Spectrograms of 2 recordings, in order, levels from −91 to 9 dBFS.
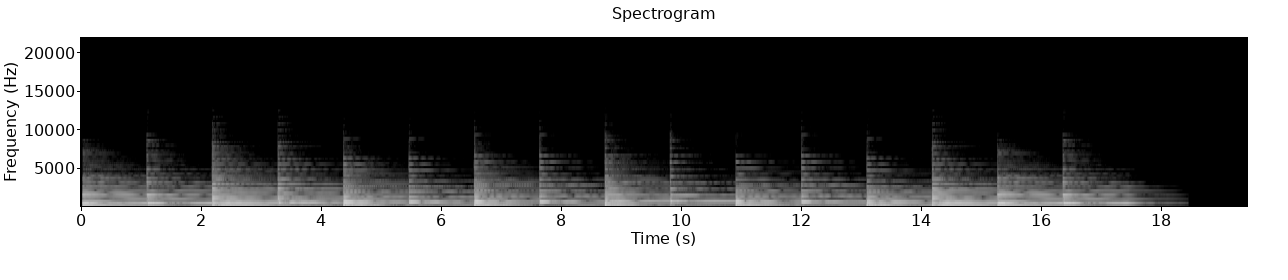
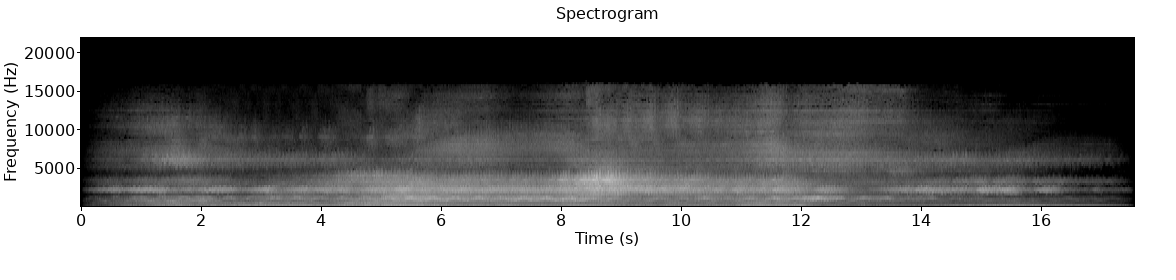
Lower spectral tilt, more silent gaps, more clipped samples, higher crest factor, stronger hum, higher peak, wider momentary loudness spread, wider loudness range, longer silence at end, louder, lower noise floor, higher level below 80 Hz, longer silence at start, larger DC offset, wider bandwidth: first, -6.5 dB/octave vs -1.5 dB/octave; neither; neither; about the same, 20 dB vs 22 dB; neither; first, -4 dBFS vs -8 dBFS; about the same, 14 LU vs 16 LU; second, 4 LU vs 14 LU; first, 1.75 s vs 0.55 s; first, -23 LUFS vs -26 LUFS; about the same, -61 dBFS vs -59 dBFS; about the same, -52 dBFS vs -50 dBFS; second, 0 s vs 0.3 s; neither; second, 8.4 kHz vs 16 kHz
